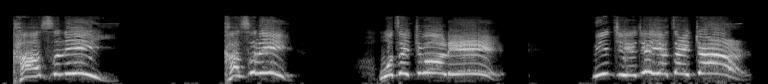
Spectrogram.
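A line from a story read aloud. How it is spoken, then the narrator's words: Loud shouting. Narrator (Chinese): 他大声地喊着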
